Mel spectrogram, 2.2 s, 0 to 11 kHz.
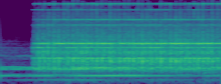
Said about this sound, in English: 2:30 goes by. 3 o'clock. 3:30. Then the phone rings.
